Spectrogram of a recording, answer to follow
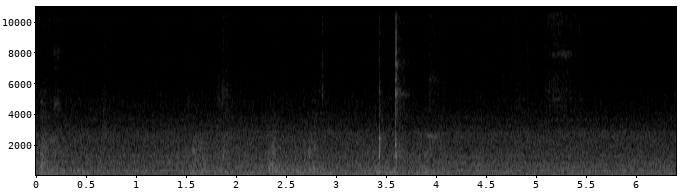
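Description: Steady room background noise, a low hum with hiss. About three and a half seconds in come a couple of small sharp clicks as the small battery-powered device is handled.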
